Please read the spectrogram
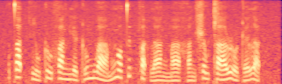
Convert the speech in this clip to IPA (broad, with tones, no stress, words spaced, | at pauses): t̪a˦˥t̚hi˨˩˦w ʈu˧˥fa˧ŋje˨˩˨ ʈu˧mwaː˨˩˦mŋɔ˧˥ t̪ɨ˦˥p̚fa˨˩t̚laː˨˩ŋ maː˨˩ha˨˩˦ŋʂə˧˥w caː˧˥ɹo˨˩ʈɛ˧˥ la˨˩k̚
